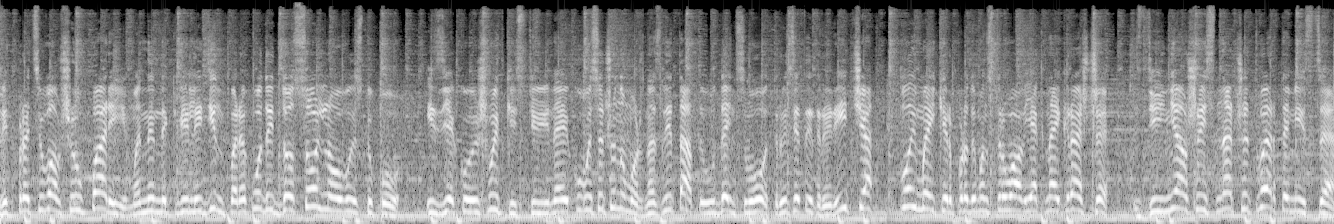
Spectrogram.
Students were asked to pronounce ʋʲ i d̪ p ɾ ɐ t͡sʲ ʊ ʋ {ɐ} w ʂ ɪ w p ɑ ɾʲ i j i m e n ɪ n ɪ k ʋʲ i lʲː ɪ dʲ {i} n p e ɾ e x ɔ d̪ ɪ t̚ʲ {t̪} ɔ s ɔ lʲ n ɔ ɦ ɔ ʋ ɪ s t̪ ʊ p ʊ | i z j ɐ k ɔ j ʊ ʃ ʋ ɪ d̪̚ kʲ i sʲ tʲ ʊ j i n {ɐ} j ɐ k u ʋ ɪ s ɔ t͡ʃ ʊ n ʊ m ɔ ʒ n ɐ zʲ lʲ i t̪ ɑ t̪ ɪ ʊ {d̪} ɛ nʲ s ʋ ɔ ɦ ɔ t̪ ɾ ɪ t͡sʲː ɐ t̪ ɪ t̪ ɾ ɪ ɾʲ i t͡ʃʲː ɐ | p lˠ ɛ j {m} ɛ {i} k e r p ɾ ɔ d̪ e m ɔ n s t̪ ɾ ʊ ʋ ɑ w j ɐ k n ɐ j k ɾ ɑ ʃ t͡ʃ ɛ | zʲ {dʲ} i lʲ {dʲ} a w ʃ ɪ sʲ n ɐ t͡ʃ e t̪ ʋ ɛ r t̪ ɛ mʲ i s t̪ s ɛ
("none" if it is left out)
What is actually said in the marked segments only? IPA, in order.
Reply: ɑ, i, d̪, ɐ, d̪, m, j, dʲ, nʲ

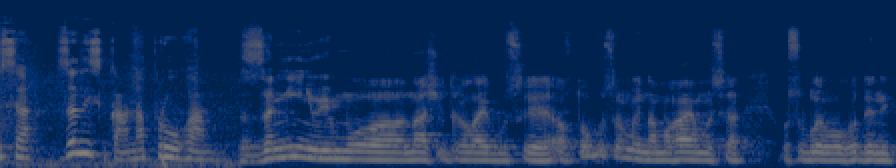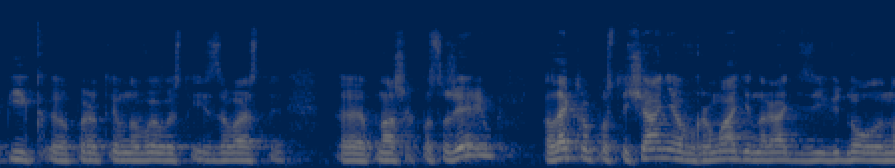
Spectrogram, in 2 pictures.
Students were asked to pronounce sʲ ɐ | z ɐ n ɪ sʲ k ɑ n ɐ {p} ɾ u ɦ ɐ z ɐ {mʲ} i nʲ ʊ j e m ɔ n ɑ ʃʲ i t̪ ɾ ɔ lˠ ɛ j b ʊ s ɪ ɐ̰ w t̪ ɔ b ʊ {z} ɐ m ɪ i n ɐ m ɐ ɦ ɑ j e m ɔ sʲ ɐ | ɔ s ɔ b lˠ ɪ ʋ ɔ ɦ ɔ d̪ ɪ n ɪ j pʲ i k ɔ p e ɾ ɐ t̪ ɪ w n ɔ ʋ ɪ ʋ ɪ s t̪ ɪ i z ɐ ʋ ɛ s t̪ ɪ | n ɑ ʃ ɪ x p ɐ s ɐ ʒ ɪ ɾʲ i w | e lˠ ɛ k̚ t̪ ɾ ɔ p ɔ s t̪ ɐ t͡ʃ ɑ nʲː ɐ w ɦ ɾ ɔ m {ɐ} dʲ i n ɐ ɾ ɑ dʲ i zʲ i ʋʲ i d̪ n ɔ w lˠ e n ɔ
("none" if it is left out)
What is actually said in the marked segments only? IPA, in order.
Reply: p, mʲ, s, ɑ

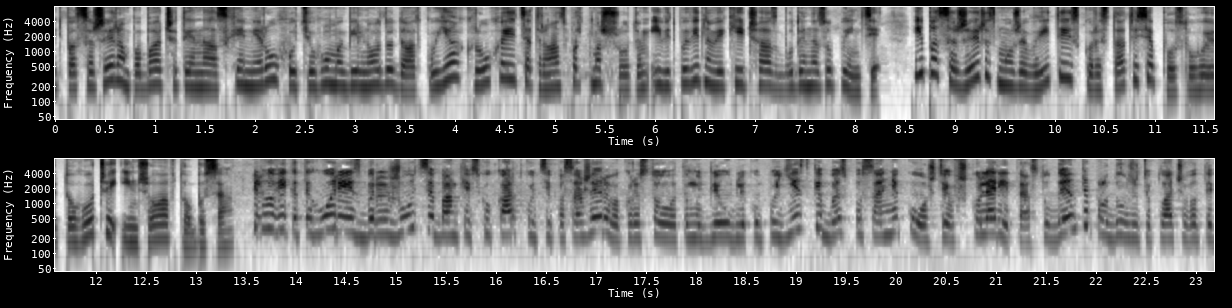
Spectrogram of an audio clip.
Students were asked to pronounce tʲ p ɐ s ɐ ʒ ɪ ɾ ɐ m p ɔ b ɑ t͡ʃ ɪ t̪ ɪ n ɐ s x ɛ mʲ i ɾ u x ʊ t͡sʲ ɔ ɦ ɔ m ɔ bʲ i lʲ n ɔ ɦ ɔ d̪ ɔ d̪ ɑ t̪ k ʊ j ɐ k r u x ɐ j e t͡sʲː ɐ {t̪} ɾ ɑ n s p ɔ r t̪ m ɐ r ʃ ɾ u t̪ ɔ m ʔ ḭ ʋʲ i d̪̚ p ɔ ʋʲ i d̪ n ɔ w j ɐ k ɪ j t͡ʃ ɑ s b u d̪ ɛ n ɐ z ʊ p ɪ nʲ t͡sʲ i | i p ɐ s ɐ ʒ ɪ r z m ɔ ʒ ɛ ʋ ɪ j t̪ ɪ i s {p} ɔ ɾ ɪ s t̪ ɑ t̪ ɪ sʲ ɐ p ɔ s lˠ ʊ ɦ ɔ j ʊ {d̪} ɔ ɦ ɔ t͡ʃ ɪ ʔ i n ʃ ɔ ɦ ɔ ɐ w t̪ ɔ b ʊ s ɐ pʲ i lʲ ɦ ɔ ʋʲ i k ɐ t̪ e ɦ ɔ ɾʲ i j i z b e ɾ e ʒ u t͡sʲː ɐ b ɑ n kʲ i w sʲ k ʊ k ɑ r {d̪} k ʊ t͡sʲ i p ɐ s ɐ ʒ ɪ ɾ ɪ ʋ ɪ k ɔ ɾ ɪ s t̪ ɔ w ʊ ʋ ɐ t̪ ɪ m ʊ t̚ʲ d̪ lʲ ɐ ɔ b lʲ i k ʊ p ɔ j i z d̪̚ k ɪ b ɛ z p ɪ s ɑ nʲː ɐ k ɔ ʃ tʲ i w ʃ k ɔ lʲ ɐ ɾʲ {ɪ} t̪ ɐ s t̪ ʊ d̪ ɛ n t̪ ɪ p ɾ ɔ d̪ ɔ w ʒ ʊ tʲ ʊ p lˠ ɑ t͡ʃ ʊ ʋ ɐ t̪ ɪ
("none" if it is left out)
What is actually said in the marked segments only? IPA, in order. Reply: t̪, k, t̪, t̪, i

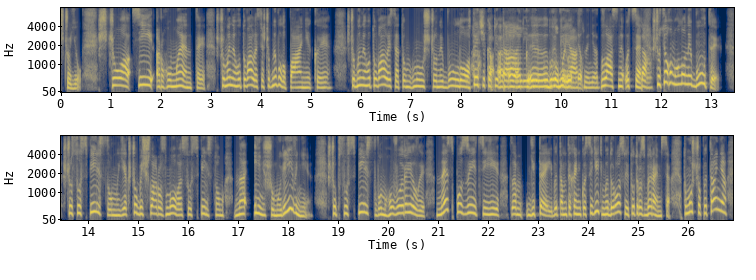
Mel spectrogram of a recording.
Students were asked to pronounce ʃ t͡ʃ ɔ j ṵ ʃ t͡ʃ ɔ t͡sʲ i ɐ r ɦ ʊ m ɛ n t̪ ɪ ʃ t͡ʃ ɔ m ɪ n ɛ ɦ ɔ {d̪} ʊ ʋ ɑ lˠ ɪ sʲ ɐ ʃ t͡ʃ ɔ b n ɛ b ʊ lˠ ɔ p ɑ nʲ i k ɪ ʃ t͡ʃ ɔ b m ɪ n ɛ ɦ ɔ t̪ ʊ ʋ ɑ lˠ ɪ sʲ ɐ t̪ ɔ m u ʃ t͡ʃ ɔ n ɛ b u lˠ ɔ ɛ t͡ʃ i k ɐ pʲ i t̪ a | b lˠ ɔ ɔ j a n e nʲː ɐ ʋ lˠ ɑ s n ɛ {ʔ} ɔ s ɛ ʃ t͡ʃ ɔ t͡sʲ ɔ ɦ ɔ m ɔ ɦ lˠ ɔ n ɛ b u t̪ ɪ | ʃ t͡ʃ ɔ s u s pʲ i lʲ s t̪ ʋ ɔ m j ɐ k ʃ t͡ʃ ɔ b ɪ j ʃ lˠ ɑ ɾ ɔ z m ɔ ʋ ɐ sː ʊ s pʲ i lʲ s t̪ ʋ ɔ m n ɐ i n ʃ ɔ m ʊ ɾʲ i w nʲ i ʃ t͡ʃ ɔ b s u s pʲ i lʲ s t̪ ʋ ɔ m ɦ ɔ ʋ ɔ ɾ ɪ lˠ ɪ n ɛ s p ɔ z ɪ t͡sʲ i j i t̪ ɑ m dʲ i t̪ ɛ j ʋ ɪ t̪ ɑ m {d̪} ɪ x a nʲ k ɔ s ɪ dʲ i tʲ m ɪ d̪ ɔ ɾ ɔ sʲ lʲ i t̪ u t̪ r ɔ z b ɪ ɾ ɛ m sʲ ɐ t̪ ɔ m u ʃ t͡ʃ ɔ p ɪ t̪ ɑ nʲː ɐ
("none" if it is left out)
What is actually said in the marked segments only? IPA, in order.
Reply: t̪, ʔ, t̪

